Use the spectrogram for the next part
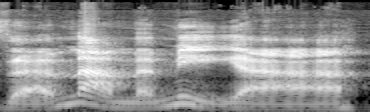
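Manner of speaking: very slow, drawn-out Italian sigh; Italian accent. A narrator's reading. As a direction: groan it slowly in Italian style. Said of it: "added Giuseppe".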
